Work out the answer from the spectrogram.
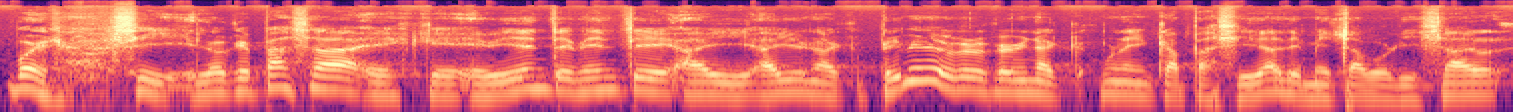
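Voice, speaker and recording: An older man in his seventies from Argentina, whose first language is Italian, speaking Spanish with an Argentine accent and slight Italian inflections, answering interview questions in a measured, thinking-aloud way with frequent restarts. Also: mid-range voice, warm tone. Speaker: guest political scientist.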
